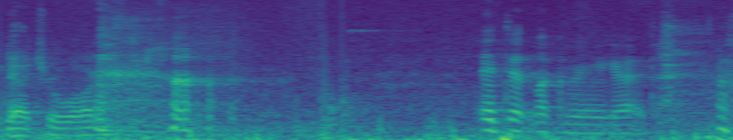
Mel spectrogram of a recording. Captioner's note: chuckles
